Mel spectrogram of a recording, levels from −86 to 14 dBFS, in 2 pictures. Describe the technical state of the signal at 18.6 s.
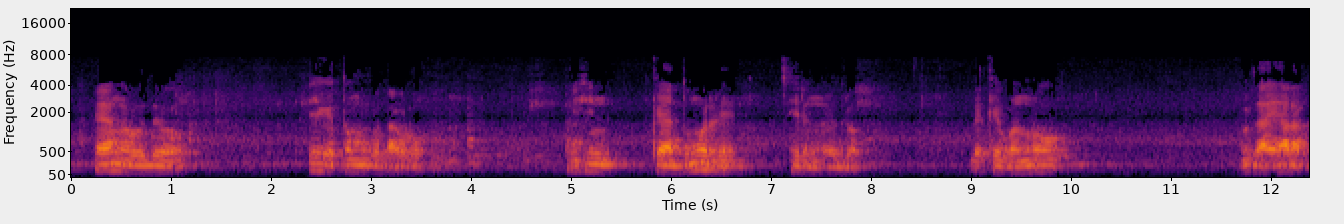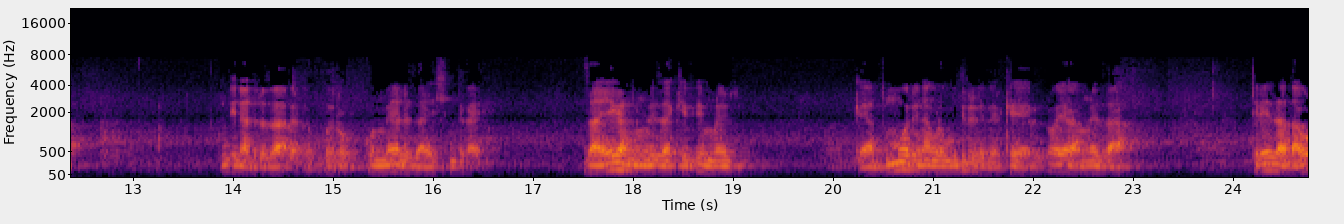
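AAC frame loss with concealment occurs from 18.56 to 18.64 s. The decoder patches the gap from the last good spectrum, giving a brief smeared, noisy patch. Underneath, the speech has a rough, grainy texture throughout, likely from low-delay AAC compression at around 32 kbps, whose short frames resolve harmonics poorly.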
